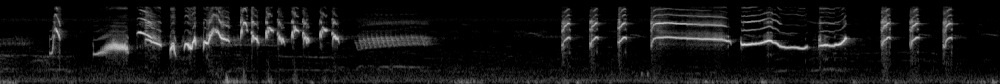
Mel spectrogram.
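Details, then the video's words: Orange-headed thrush song used as a training lure for other birds: varied quick whistles, fast repeated rising notes, a raspy buzz, then sharp clicks and long wavering whistles, with faint background rustling. "Suara burung Anis merah gacor masteran Anis pancingan suara burung Anis merah"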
